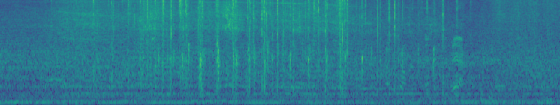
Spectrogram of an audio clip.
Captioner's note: clapping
